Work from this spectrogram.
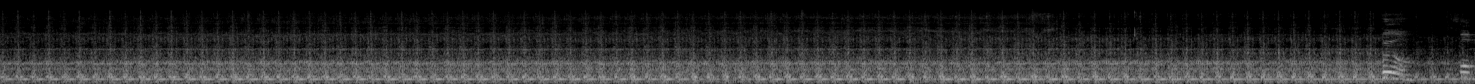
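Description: A sewing machine winds a bobbin with a steady, even mechanical whir that holds a constant pitch. It runs close and unbroken until a brief clatter near the end as it stops.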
